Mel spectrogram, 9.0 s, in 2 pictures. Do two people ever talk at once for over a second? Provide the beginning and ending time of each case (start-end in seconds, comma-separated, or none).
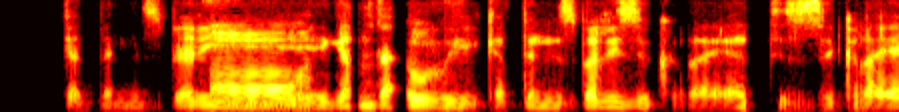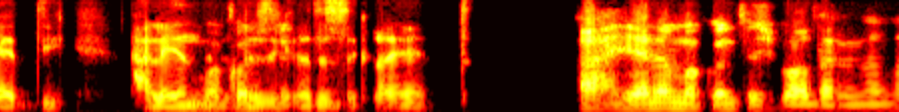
none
